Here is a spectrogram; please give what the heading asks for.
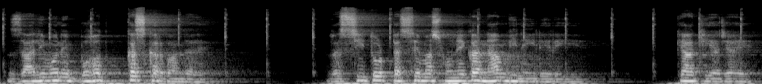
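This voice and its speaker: Echoey, distant recording; male actor as earnest, brave detective captain, fairly high voice, declamatory radio-play delivery. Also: slight background noise, lightly acted. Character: brave, devout captain, an ace detective held captive. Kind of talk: Urdu audio drama acting. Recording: echoey hall, distant from the mic.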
